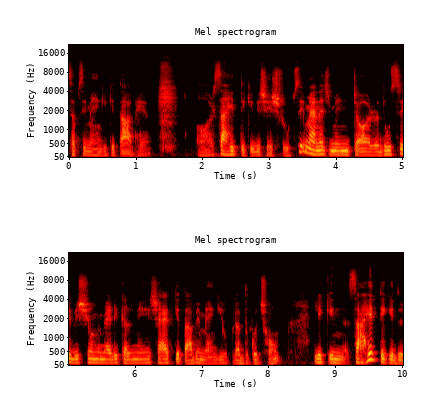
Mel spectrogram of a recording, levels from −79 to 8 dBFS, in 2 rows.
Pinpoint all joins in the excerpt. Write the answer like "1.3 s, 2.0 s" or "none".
none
